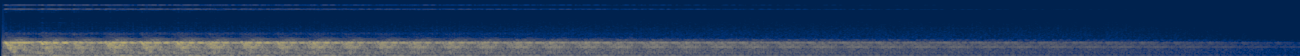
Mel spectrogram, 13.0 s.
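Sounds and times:
long deep reverberations: 0:00.0 - 0:07.2.

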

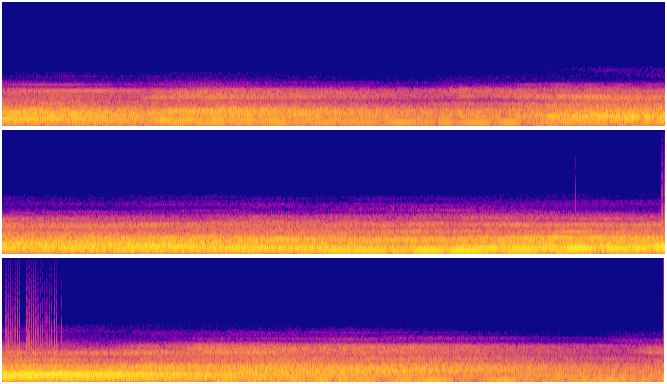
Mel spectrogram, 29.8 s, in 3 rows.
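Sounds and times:
cold dark demonic horror cave drone: 0:00.0 - 0:29.8.

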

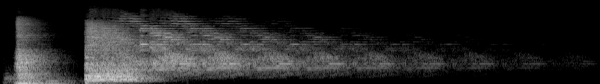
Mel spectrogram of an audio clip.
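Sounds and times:
wizard magic explosion: 0:00.9 - 0:05.0.

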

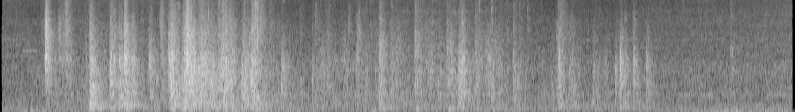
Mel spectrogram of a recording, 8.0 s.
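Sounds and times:
construction earthmover unloading into dump truck: 0:00.0 - 0:07.9.

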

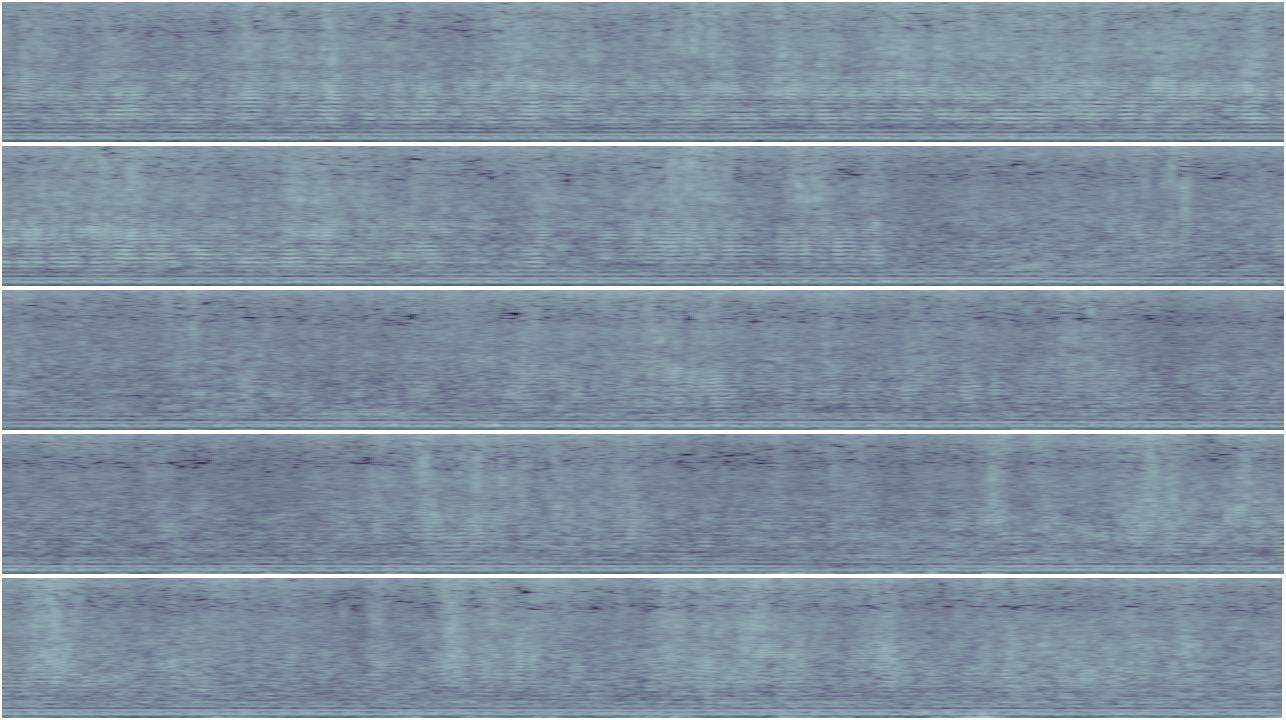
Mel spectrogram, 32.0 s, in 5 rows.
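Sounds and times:
helicopter starting up, idling and taking off: 0:00.0 - 0:32.0.

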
